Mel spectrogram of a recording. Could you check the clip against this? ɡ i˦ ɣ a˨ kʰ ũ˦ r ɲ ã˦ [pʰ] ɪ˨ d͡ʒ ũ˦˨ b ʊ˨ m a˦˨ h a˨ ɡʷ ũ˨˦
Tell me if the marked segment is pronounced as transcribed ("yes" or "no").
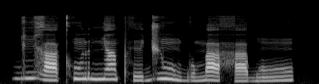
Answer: yes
